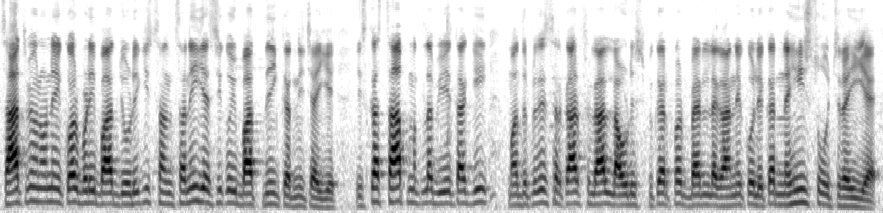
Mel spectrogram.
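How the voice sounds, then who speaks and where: A man's voice: a little high, fairly even intonation, fairly quick, few pauses. A man working as a television news correspondent, giving a live explanatory report.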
